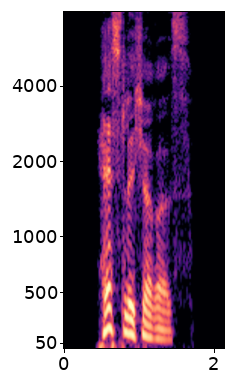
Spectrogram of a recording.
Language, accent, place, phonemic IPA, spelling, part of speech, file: German, Germany, Berlin, /ˈhɛslɪçəʁəs/, hässlicheres, adjective, De-hässlicheres.ogg
- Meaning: strong/mixed nominative/accusative neuter singular comparative degree of hässlich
